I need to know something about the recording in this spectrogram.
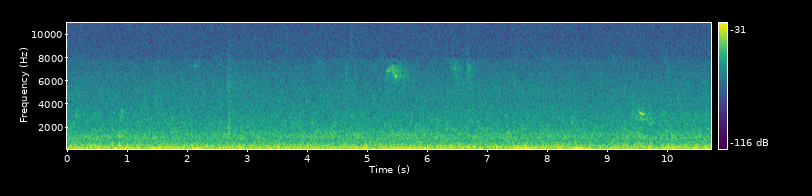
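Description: Light wind rustles through dry grass outdoors.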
